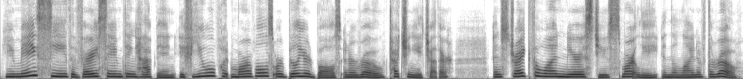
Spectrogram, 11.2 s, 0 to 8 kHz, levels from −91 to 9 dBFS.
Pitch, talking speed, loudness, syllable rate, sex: 255 Hz, 190 wpm, -15 LUFS, 4.5 syllables/s, female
